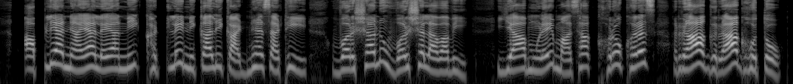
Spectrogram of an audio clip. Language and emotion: Marathi, angry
